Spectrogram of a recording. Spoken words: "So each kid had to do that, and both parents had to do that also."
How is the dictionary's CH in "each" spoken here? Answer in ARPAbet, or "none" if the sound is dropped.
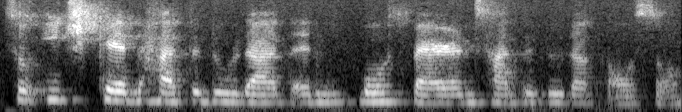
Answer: CH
